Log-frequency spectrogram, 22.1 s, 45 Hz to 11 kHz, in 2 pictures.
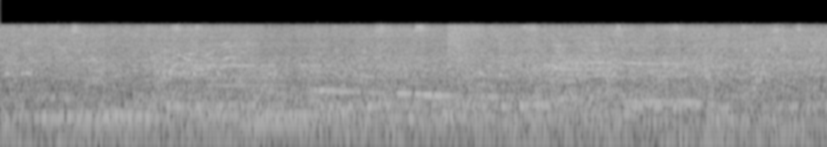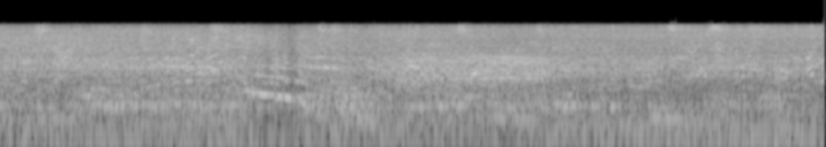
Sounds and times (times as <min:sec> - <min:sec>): Speech: 0:00.0 - 0:08.2, 0:09.4 - 0:22.0.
